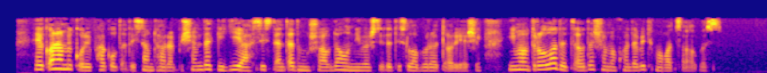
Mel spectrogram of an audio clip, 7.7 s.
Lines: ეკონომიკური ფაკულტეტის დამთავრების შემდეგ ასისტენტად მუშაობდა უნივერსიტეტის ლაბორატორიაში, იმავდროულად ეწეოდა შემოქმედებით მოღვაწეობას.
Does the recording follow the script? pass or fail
fail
